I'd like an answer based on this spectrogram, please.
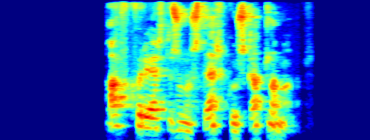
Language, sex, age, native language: Icelandic, male, 40-49, Icelandic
